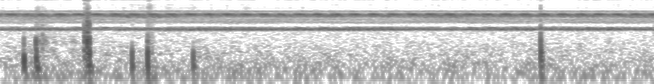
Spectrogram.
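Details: Crickets chirping on a summer night in Africa: a steady, shrill, high trill in two bands, pulsing about four times a second, with a few sharp clicks early on.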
